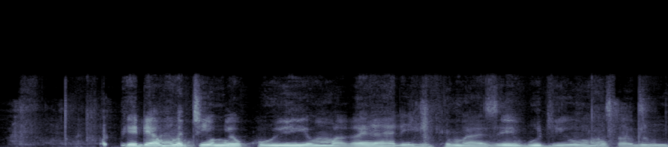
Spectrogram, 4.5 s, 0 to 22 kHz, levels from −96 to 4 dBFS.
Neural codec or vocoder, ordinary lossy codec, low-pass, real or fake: codec, 24 kHz, 1.5 kbps, HILCodec; none; 10.8 kHz; fake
